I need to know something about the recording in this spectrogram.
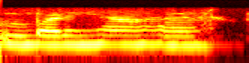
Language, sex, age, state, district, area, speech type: Maithili, female, 18-30, Bihar, Purnia, rural, conversation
